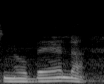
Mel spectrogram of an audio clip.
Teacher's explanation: Second syllable is where the accent is.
